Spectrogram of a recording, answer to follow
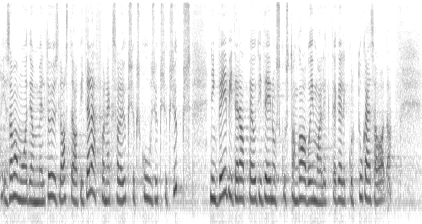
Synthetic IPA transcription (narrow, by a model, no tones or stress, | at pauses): jɑsɑmɑmo̞ːd̪ʲio̞nme̞jlt̪ø̞ːslɑst̪e̞ɑb̥it̪e̞le̞fo̞nekso̞leyksykskuːsyksyksyks | niŋɡ̥ve̞ːbit̪e̞ɾɑpːˑe̞wd̪it̪e̞ːnust̪̚kust̪o̞nkɑːvɤjmɑlikt̪e̞ɡ̥elikːˑult̪ːuɡ̥esɑːd̪̥ɑ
